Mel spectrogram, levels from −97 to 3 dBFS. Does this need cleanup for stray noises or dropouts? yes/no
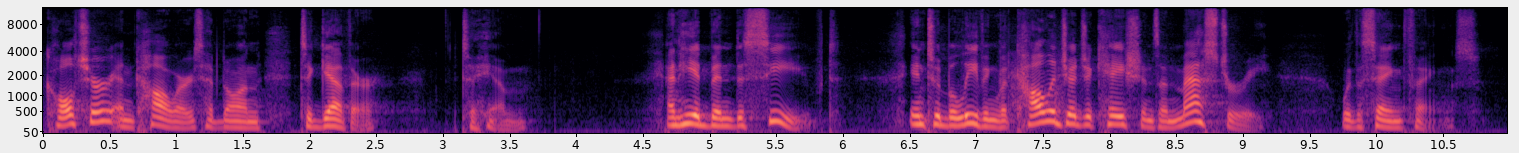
no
